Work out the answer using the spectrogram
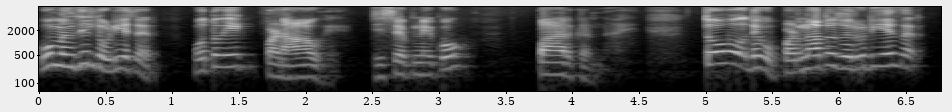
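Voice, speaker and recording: A man's voice: high voice, sing-song, normal speed. A young man telling students about failing and studying again, earnest and direct, often calling his listener sir. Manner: earnest, addresses viewers as guys and host as sir. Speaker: guest influencer. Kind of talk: motivational chat.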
